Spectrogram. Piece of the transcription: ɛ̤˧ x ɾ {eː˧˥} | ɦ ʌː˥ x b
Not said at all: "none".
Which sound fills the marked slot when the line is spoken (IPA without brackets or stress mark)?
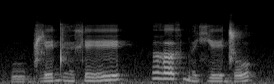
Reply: eː˧˥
